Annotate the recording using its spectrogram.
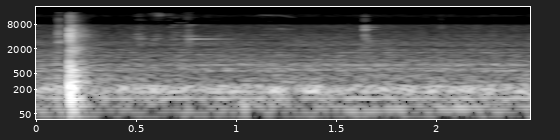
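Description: A single sharp metallic click, a hand pick knocking against the chainsaw cylinder, followed by a low steady background hum.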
